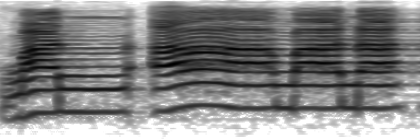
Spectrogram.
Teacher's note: Jadi nun sukunnya tidak boleh dikasih dengung-dengung. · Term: izhar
